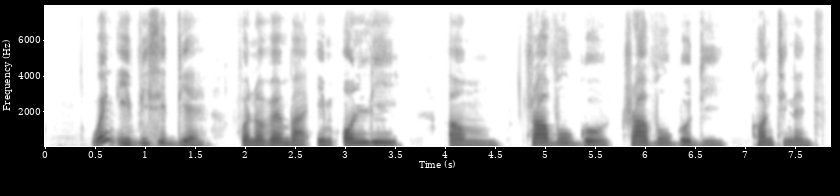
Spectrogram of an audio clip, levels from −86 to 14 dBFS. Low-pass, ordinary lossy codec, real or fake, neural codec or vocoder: none; none; real; none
